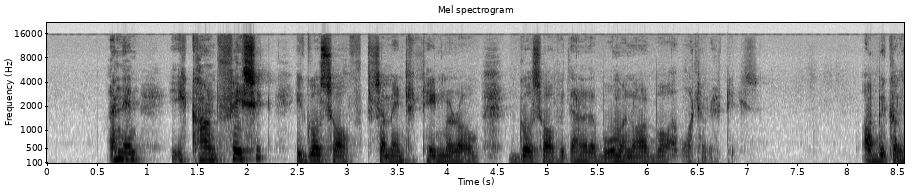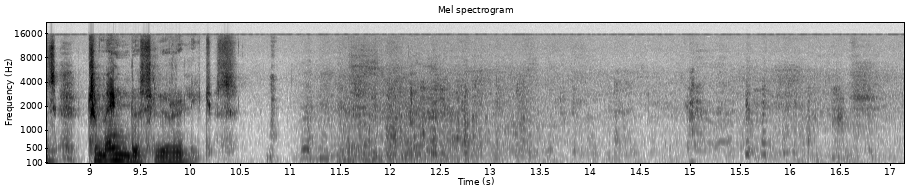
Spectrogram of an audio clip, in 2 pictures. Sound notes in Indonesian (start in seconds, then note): 11.0 Tertawa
